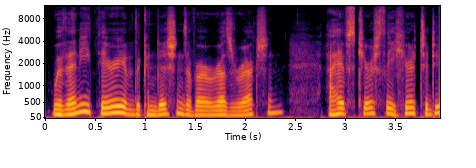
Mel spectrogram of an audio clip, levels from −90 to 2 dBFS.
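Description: No technical faults are audible anywhere in the speech. Nothing in the signal draws attention to itself at any point.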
